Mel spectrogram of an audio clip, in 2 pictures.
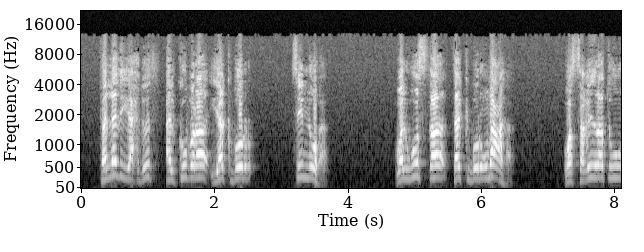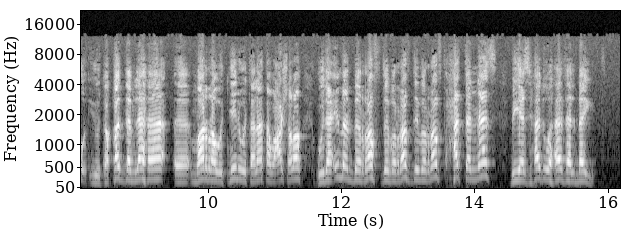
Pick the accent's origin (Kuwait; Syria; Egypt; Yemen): Egypt; خاصة عندنا في مصر، خاصة في بلاد الصعيد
